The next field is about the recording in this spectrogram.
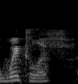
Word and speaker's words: Wycliffe: But before we start with Wycliffe, or Wycliffe, I think is the correct pronunciation, let's look at some terms that might be helpful as we go along.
